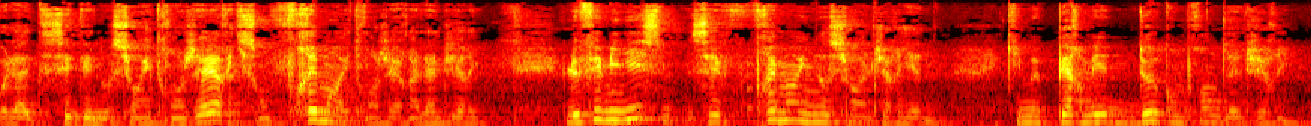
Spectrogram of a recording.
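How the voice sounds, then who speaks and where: A woman of medium pitch at a moderate pace, with ordinary pitch variation, big swings in loudness, audible room echo and noticeable background noise. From Algeria (Algiers). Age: 80s+. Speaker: feminist activist and cultural figure. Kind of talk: interview. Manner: halting, many hesitations.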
